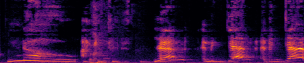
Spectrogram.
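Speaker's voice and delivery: high and fast, bursting with eagerness; eager. Retold or imitated. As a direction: blurt it out thrilled. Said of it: "I was like".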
